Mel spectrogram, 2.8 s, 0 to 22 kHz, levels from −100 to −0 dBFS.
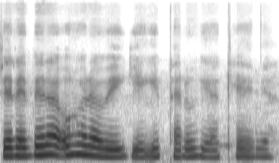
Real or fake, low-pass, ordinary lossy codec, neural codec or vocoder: fake; 19.8 kHz; Opus, 64 kbps; codec, 44.1 kHz, 7.8 kbps, DAC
